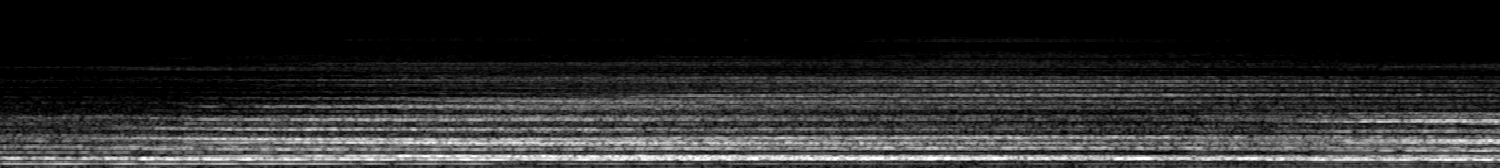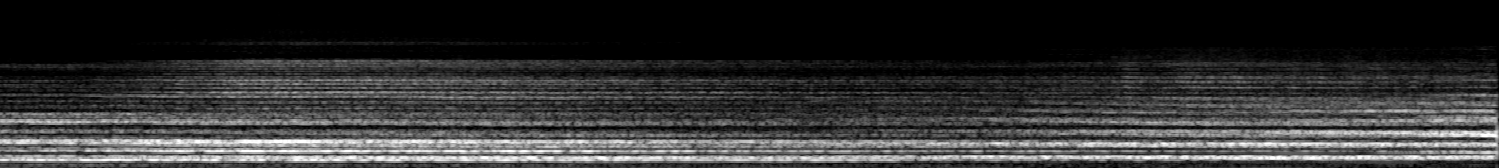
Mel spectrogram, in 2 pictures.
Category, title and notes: Music > Solo instrument
Angelic Voice - Choir
Two combined recordings of my voice processed through NOI's "Hellebore" module on VCV Rack. Enjoy!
